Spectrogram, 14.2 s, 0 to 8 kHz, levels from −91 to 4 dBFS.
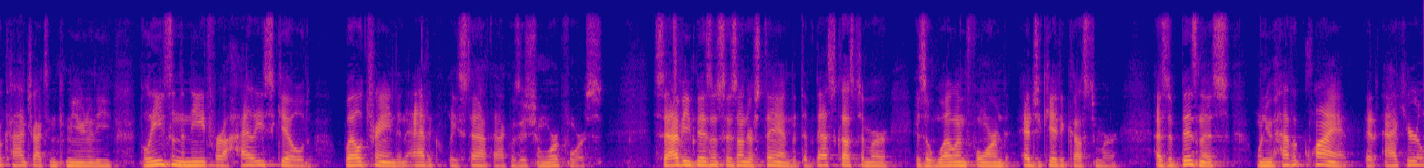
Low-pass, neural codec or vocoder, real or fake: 7.2 kHz; none; real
